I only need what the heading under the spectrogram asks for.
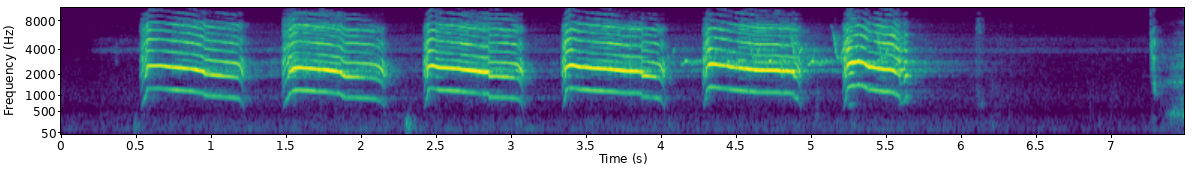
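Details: A genuine red-shouldered hawk gives six loud, harsh, downslurred kee-aah screams, about one per second, with a brief pause near the end. Blue jays mimic this call to make other birds flee so they can keep food to themselves.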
